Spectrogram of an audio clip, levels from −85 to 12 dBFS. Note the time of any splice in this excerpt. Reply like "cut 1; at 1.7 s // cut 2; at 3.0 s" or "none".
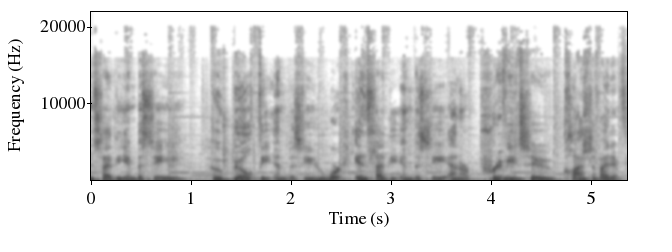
cut 1; at 3.3 s

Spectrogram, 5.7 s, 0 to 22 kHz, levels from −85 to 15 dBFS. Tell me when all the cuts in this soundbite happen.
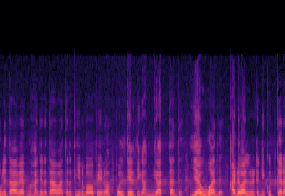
cut 1; at 2.3 s // cut 2; at 3.7 s // cut 3; at 4.5 s

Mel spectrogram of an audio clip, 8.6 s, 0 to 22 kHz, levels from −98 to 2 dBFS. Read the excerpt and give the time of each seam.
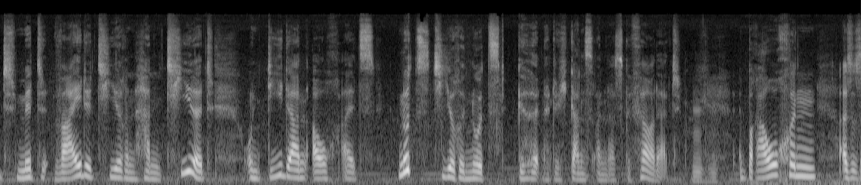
cut 1; at 4.9 s // cut 2; at 7.4 s

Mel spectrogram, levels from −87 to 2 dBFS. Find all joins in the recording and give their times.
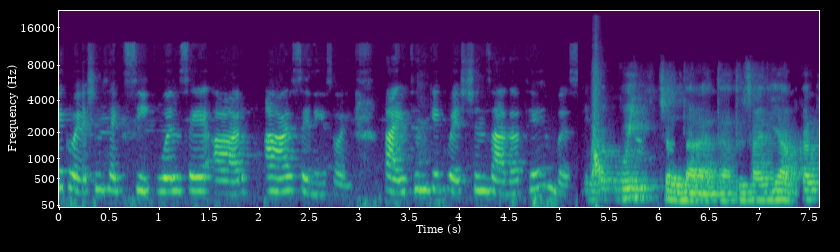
cut 1; at 5.2 s

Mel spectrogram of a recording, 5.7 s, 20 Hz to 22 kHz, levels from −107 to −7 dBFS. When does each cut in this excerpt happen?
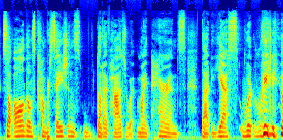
none

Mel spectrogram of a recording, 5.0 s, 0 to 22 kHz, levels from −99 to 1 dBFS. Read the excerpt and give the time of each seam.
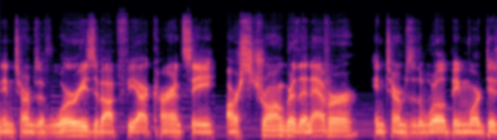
cut 1; at 2.2 s

